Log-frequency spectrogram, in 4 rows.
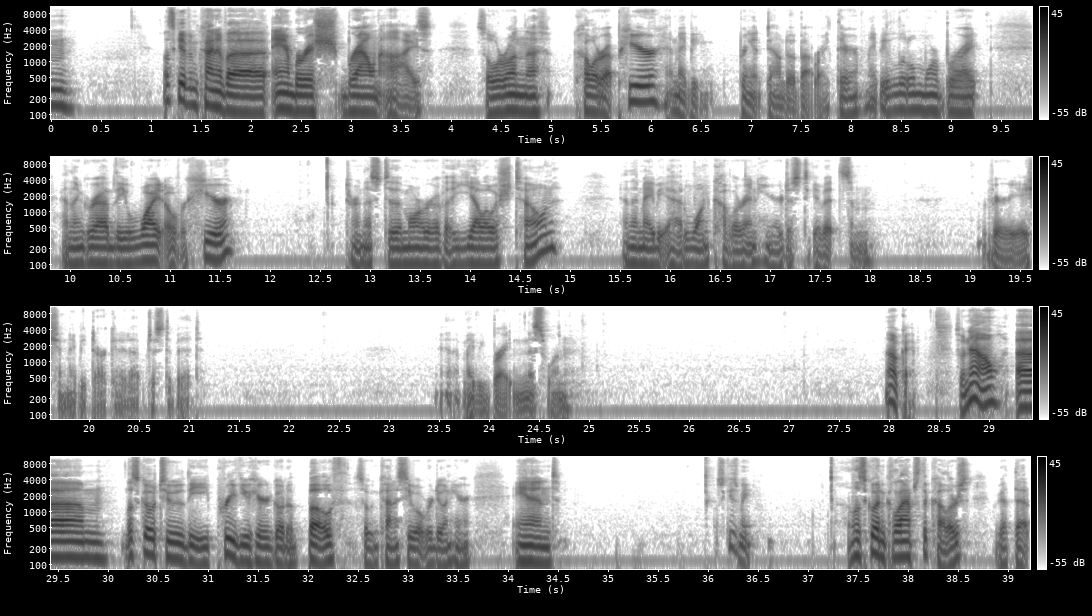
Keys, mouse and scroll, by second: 10.5 click, 11.3 click, 12.3 click, 16.4 ctrl+click, 17.2 click, 23.7 click, 24.3 click, 31.6 click, 37.5 click.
